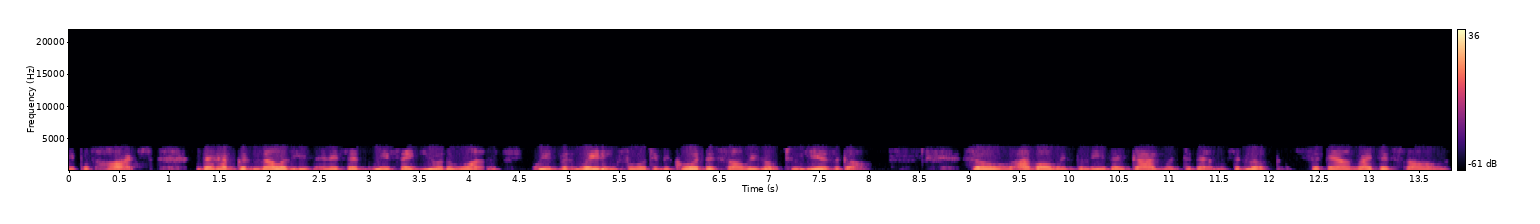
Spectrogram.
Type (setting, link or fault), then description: link, phone line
